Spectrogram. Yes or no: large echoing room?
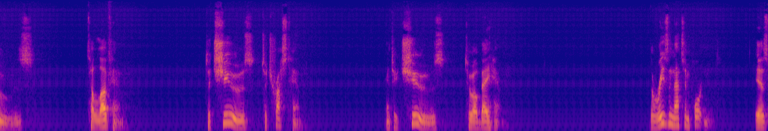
yes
